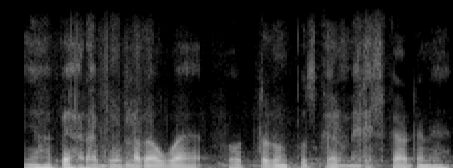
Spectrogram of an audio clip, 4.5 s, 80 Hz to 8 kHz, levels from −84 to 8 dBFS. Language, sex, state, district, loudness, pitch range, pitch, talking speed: Hindi, male, Madhya Pradesh, Bhopal, -19 LUFS, 110-115 Hz, 115 Hz, 170 wpm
